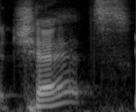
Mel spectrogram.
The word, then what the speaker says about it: The Chats: The chats. – Yeah, the Chats. – I'll definitely write that down. Is it how it's spelled, how it sounds? – Like us, we're chatting right now.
